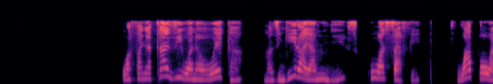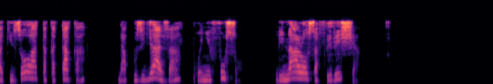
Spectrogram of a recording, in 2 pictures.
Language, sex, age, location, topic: Swahili, female, 18-24, Dar es Salaam, government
